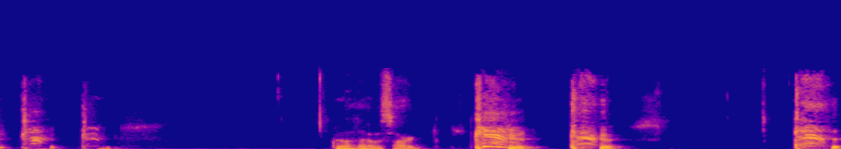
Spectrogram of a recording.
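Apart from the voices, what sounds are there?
coughing and throat clearing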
